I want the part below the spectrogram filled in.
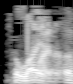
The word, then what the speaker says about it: Salida: So it's not just, so is it Salida? Am I saying that right? – Salida. – Salida.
